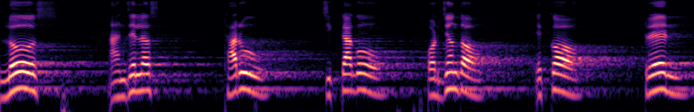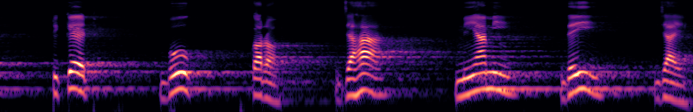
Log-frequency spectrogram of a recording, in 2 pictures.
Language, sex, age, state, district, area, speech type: Odia, male, 30-45, Odisha, Dhenkanal, rural, read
